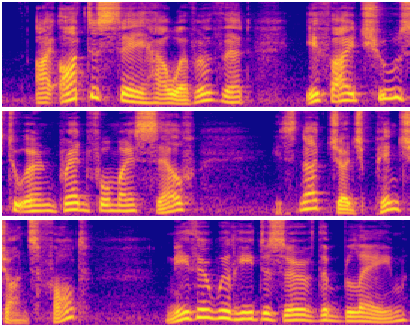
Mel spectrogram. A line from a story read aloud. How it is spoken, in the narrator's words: added she more kindly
